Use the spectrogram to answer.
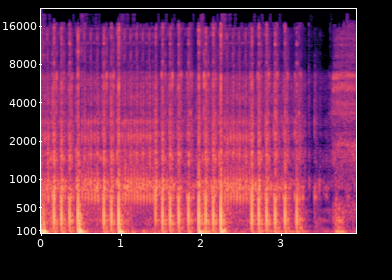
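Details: Cheap Chinese EM2/M19 hit-and-miss gasoline engine, two months old, misfiring with uneven chugging, louder pops and gaps; spark plug fouls, carb running rich; cause exhaust valve opening late, fixed by adjusting valve timing through cam cog tooth slipping.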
